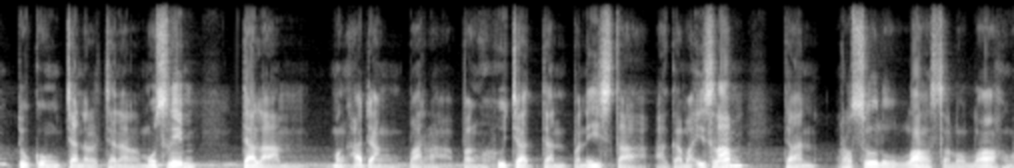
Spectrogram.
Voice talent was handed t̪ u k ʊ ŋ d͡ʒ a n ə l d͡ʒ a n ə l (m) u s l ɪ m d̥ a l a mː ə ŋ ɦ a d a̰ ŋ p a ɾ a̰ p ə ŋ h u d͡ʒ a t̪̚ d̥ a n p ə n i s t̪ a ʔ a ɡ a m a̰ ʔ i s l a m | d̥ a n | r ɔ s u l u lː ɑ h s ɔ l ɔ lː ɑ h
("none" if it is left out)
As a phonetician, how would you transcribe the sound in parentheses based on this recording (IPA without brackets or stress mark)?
m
